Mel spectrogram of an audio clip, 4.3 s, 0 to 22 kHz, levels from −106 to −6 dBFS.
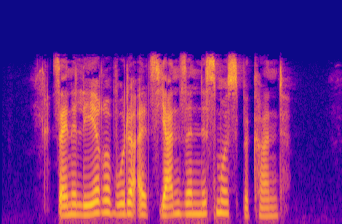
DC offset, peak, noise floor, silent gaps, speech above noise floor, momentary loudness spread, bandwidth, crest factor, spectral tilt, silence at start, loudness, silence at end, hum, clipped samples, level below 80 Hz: under 0.1%; -2 dBFS; -74 dBFS; none; 52 dB; 12 LU; 8.4 kHz; 20 dB; -2.5 dB/octave; 0.5 s; -21 LUFS; 0.7 s; none; under 0.1%; -64 dBFS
